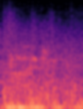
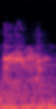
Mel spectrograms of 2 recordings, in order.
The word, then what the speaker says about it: Theismann: His name is actually Theismann. Oh, really? But for him to be a Heisman candidate, they named it the Theismann because it rhymed with Heisman. Instead of Theismann, it didn't rhyme with Heisman.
